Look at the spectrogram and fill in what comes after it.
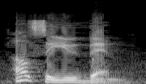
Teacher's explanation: This is now a definite commitment and an end to the arrangement. Notice how the stress is on the word then to confirm that the time is definite.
